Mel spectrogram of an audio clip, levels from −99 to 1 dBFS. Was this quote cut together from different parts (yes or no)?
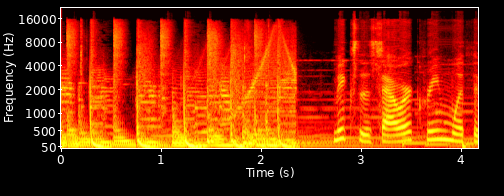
no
